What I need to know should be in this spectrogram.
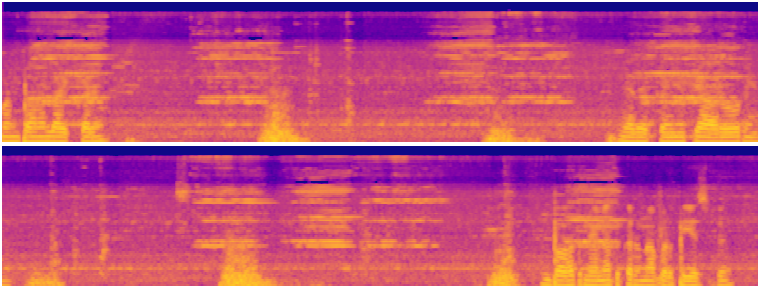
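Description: A grinding wheel screeches against metal in repeated short bursts.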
